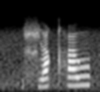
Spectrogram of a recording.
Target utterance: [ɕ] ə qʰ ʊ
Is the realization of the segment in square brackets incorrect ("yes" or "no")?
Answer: no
